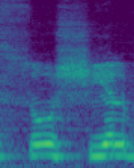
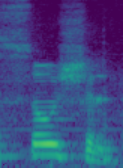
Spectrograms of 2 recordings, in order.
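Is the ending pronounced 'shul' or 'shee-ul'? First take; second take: shee-ul; shul. First: The ending is split into 'shee-ul' syllables. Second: The ending is one short 'shul' syllable. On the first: The speaker calls it wrong. "क्या आप इसे सोशियल बोलते हैं? नहीं ना" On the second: The speaker calls it right. "आप बोलते हैं सोशल"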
